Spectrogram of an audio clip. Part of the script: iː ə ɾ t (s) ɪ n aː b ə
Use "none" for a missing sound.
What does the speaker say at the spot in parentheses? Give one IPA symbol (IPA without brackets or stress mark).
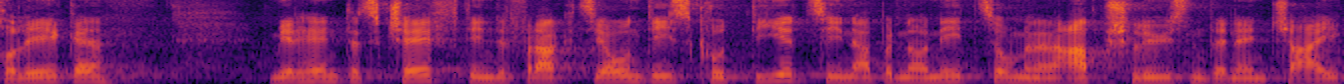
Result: s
